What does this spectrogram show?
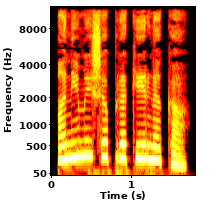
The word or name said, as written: ಅನಿಮಿಷಪ್ರಕೀರ್ಣಕ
